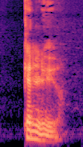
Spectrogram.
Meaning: 1. groove (linear indent) 2. striation (on a plant) 3. flute (on a column)
- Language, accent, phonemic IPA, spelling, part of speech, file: French, France, /kan.lyʁ/, cannelure, noun, LL-Q150 (fra)-cannelure.wav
